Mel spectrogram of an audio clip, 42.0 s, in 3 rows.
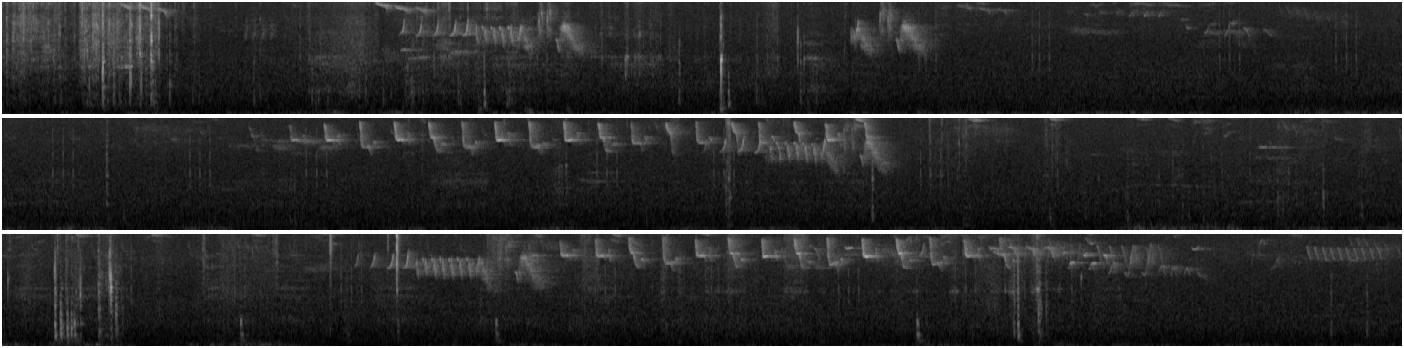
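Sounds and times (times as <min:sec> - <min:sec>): birds chirping: 0:00.0 - 0:07.4, 0:08.0 - 0:42.0.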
